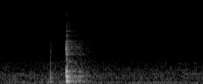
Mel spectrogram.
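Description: A light click, then a single sharp knock of something hard being set down or struck in the kitchen about two-thirds of a second in, followed by a faint high ring that fades over the next two seconds.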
